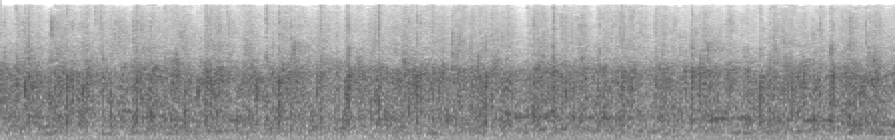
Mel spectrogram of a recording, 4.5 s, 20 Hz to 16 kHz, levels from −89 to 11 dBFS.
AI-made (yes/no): no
